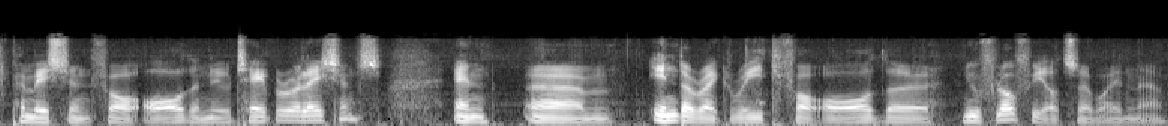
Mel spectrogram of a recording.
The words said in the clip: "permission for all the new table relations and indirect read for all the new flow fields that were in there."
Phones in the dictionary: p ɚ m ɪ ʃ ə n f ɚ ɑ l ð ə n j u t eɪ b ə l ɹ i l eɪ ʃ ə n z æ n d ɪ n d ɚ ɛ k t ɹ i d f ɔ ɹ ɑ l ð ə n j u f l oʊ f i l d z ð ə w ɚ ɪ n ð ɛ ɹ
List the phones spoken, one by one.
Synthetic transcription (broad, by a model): p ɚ m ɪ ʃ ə n f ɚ ɑ l ð ə n j u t eɪ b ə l ɹ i l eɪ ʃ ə n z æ n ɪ n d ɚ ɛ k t ɹ i d f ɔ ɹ ɑ l ð ə n j u f l oʊ f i d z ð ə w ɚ ɪ n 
